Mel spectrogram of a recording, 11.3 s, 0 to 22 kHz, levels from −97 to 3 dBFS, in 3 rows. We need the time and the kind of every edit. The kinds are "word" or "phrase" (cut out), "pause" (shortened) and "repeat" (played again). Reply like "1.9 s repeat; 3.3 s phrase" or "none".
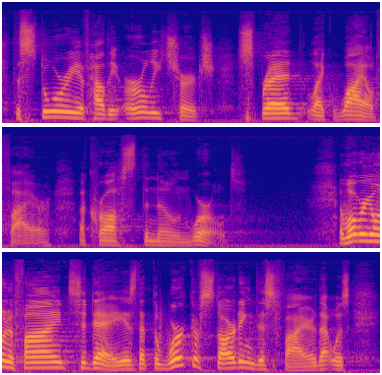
none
